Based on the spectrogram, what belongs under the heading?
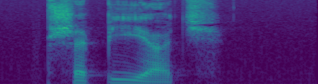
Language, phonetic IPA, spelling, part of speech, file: Polish, [pʃɛˈpʲijät͡ɕ], przepijać, verb, Pl-przepijać.ogg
